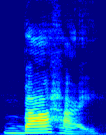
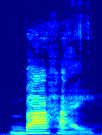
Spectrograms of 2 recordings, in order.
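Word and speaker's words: bahay: Okay, so house in Tagalog is bahigh. Bahai. Try saying that with me. Bahai. Bahai. You might notice that the spelling is a y at the end. So it looks like bahi, but it's pronounced bahigh.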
